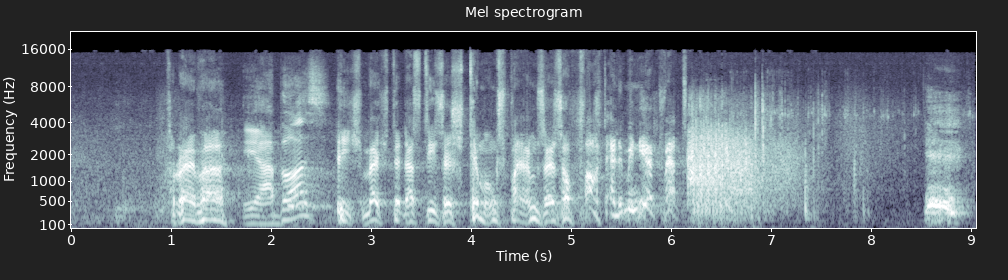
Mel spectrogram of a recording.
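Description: A man talks with animation in a gruff, comic voice, close by.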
